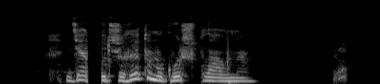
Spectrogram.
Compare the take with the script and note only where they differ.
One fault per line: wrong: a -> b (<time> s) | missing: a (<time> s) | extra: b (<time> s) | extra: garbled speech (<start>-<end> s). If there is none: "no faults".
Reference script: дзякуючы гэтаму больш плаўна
no faults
